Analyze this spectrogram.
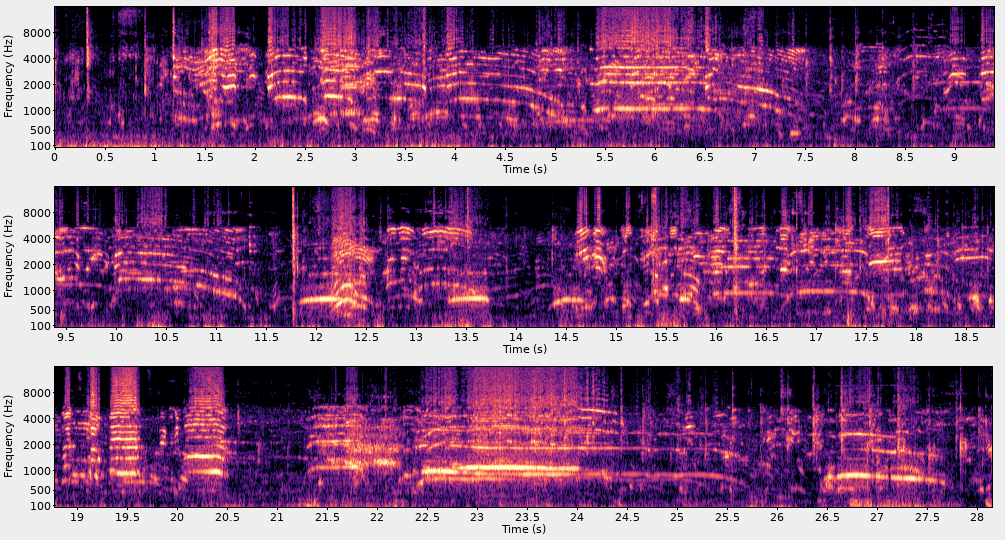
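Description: Young players shout and cheer across an open field.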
